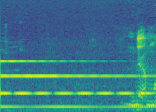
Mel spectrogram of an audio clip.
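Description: Singing bowl ringing on after a single strike, a steady chord of several tones slowly dying away; its highest tone fades out near the end.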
